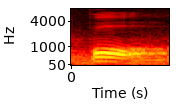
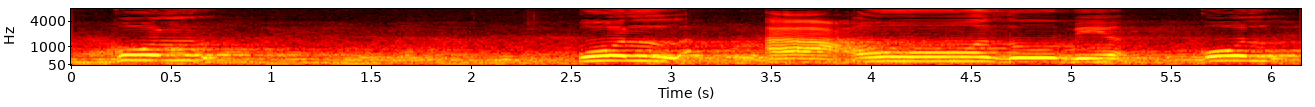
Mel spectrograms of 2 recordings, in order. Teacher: jahar itu adalah tertahannya napas ketika mengucapkan huruf itu atau huruf qaf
